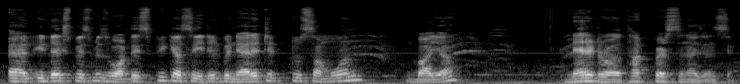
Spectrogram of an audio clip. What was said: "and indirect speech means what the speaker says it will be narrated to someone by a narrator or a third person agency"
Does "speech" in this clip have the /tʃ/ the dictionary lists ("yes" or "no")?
no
